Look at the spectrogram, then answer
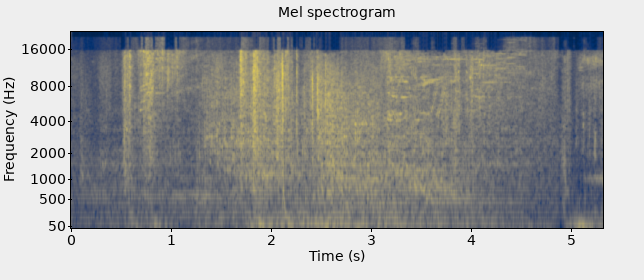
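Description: The Annihilator shotgun fires a grenade payload in the video game Pragmata: a loud, booming blast with rumbling debris and mechanical clanks, a sharp thump near the end, and no talking.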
